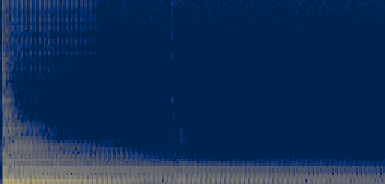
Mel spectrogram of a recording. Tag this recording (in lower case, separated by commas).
bowed string instrument, musical instrument, music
